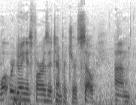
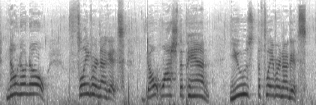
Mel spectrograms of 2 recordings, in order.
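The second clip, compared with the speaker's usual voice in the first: emotional outburst; 8 semitones higher, slower than usual. Real, not acted. Cook begging viewers not to wash the pan, emotional and high. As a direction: passionately beg them to keep the brown bits. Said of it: "I get emotional about flavor nuggets".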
